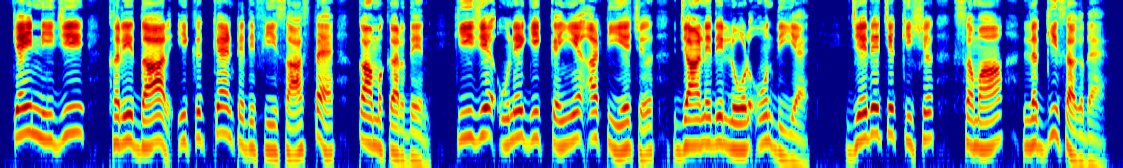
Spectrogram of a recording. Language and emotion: Dogri, neutral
